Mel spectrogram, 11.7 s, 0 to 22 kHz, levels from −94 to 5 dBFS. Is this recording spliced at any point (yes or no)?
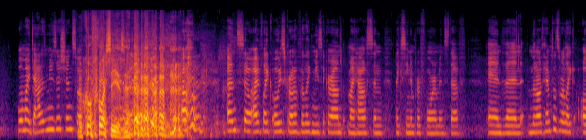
no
